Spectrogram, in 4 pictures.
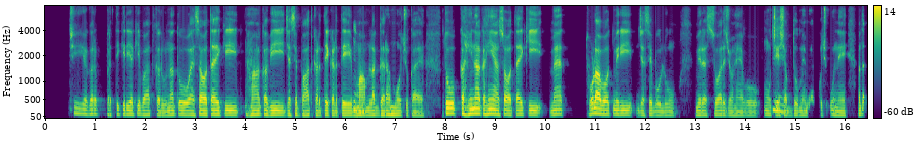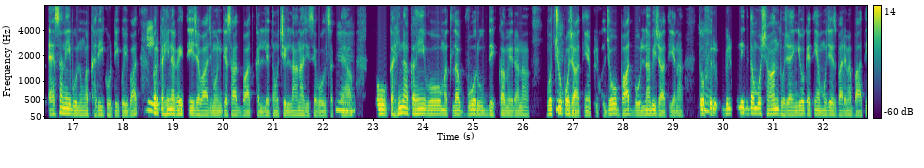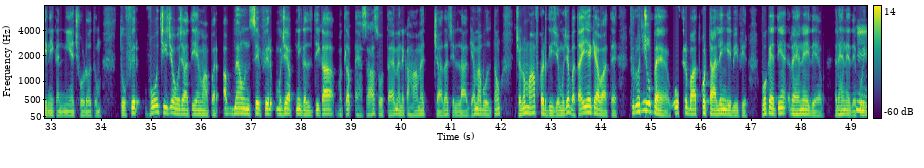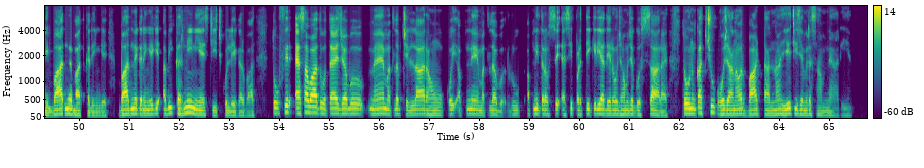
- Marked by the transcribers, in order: none
- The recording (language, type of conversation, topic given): Hindi, advice, क्या आपके साथी के साथ बार-बार तीखी झड़पें होती हैं?
- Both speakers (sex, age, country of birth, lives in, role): female, 20-24, India, India, advisor; male, 25-29, India, India, user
